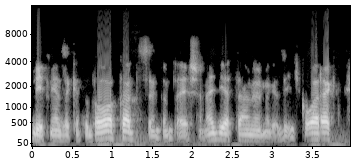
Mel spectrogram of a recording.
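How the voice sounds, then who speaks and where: Using an ordinary speaking voice, a man talks at a fairly quick pace and medium pitch with ordinary pitch variation. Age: 20s. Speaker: swimmer. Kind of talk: interview.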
